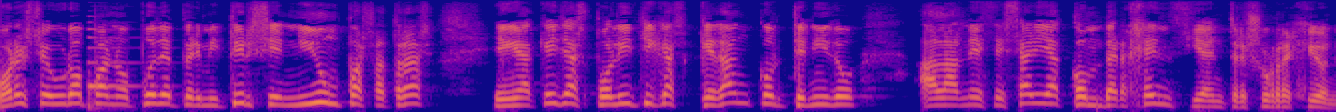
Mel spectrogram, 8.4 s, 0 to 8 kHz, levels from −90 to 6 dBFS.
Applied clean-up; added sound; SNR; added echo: classical method log-MMSE.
